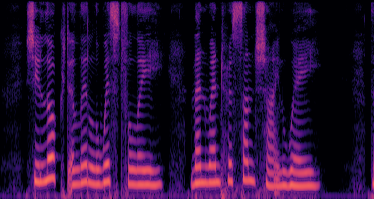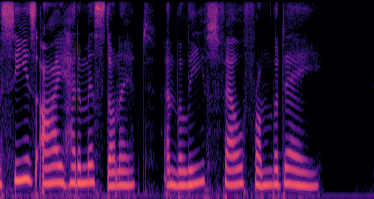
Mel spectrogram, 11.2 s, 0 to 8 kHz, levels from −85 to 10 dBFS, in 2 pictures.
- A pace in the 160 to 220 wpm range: No, slow, 135 wpm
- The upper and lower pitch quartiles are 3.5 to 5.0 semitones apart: No, average, 3.1 semitones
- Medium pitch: No, high, 225 Hz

